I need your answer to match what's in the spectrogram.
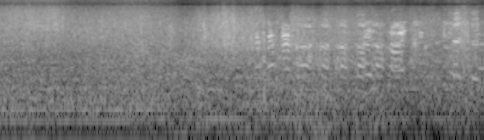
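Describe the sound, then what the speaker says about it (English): Strong wind buffets the microphone on an open boat travelling between San Jose and Grace Island in the Philippines, a loud constant rumbling roar with water and engine noise mixed in, and a voice faintly talking underneath. "I doubt you can hear me now, it's a bit blowy."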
